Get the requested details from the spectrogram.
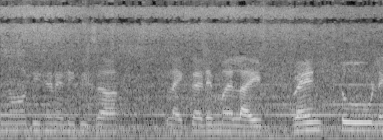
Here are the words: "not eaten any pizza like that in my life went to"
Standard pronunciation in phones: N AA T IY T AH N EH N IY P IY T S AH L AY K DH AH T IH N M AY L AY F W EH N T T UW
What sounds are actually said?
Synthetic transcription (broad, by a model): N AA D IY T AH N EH L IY B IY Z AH L AY K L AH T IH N M AY L AY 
